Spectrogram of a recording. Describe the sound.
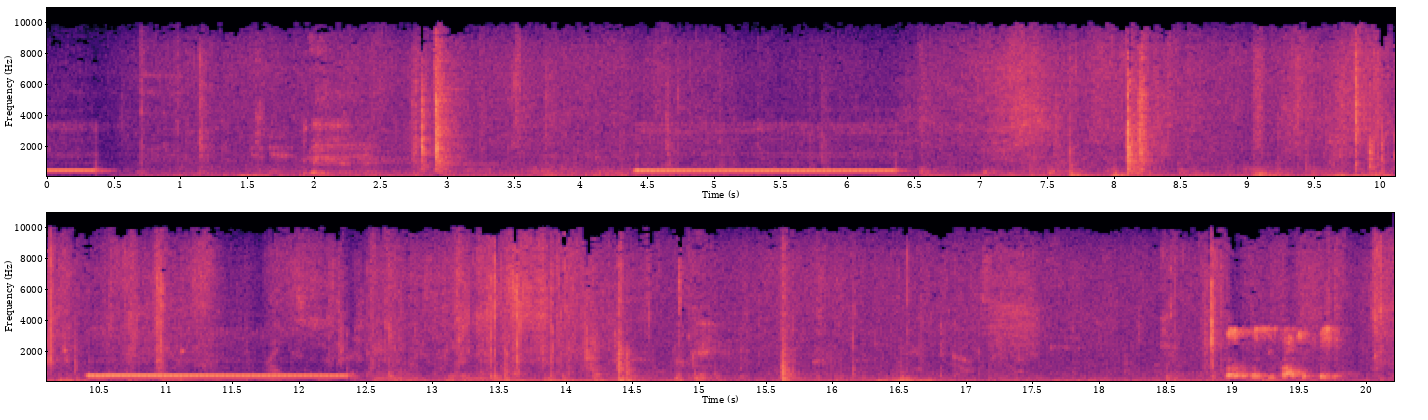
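A phone call placed during a hearing of the Oregon State Legislature's House Transportation Economic Development Committee rings out over a speaker: two long, steady ringback tones a few seconds apart, preceded by a brief dial blip, with faint murmur and shuffling underneath.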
